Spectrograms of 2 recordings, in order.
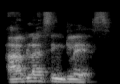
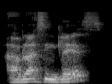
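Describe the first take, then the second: First: The voice falls at the end. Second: The voice rises at the end. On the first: It states that the person speaks English. "That's the statement" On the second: It asks whether the person speaks English. "That's an intonation mark"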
